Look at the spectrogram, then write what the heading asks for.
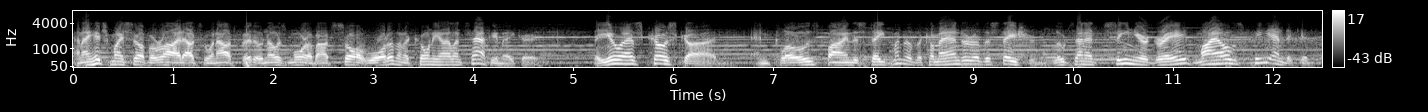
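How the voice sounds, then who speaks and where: A man's voice: on the high side, lively intonation, brisk, over music, natural voice. Tinny vintage radio recording, wry hard-boiled investigator played by a man. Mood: cool, wry. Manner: dry, wisecracking, clipped. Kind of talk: 1940s-50s radio detective drama acting and narration.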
